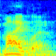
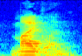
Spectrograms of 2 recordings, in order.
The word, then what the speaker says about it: Maeglin: But ae may be pronounced in the same way as i and oe as in English toy. So apparently it's supposed to be pronounced Miglin, which I got wrong a couple times. Say it again. Miglin. Miglin. Yeah. Which I got wrong the couple of times I pronounced it last week.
